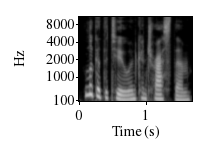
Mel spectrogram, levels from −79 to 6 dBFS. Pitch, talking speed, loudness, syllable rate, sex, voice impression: 190 Hz, 245 wpm, -19 LUFS, 5.2 syllables/s, female, very feminine, adult-like, very thin, tensed, slightly weak, bright, slightly hard, very clear, very fluent, cute, intellectual, very refreshing, sincere, calm, very friendly, very reassuring, unique, elegant, slightly wild, slightly sweet, lively, kind, slightly sharp, light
